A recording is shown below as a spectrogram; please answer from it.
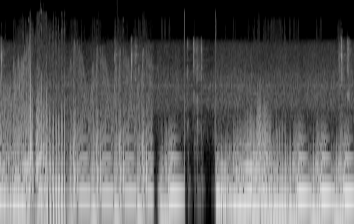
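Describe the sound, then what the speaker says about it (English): A synthesizer wub bass sound built from a preset during music production, pulsing in loud rhythmic wobbling throbs, cutting out briefly in the middle before the pulsing resumes. "Like this wub is kind of cool."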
